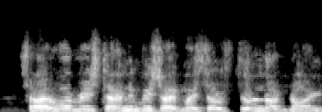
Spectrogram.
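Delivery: put-on Indian accent.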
